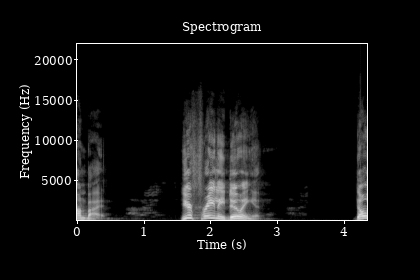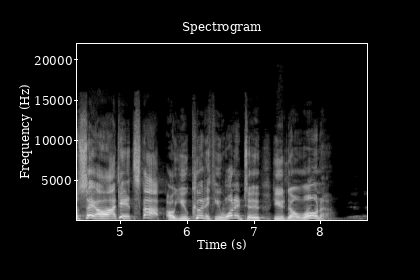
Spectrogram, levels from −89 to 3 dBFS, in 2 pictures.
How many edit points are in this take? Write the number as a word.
two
